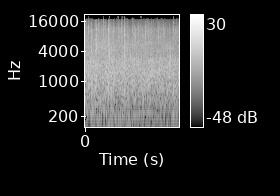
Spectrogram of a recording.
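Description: Steady applause from an audience fills the moment, a dense, continuous patter of many hands clapping at an even loudness, sustained throughout with no voices standing out.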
